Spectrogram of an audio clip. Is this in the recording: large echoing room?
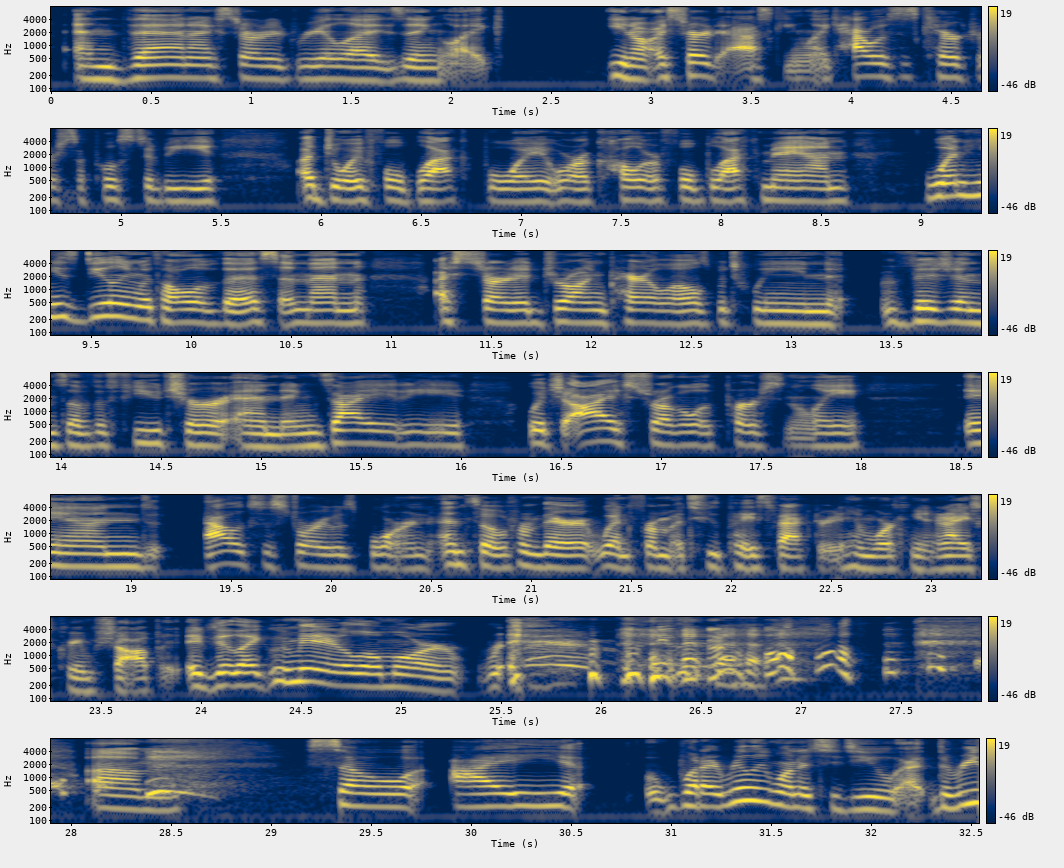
no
